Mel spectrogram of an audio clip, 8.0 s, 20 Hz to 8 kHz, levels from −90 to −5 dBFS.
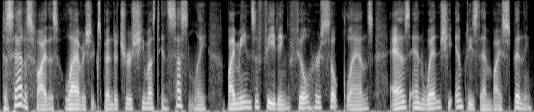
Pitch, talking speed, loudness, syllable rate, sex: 130 Hz, 180 wpm, -19 LUFS, 5.0 syllables/s, male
